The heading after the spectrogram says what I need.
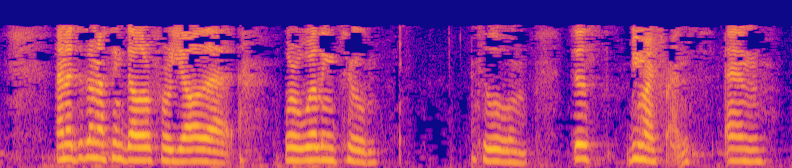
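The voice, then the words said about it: Foreign accent in English. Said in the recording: “I'm from another country and I have an accent.”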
